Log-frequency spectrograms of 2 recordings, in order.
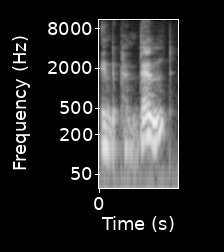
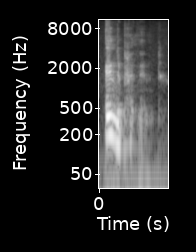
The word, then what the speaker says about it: independent: Independent, not independent, not independent, but independent.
